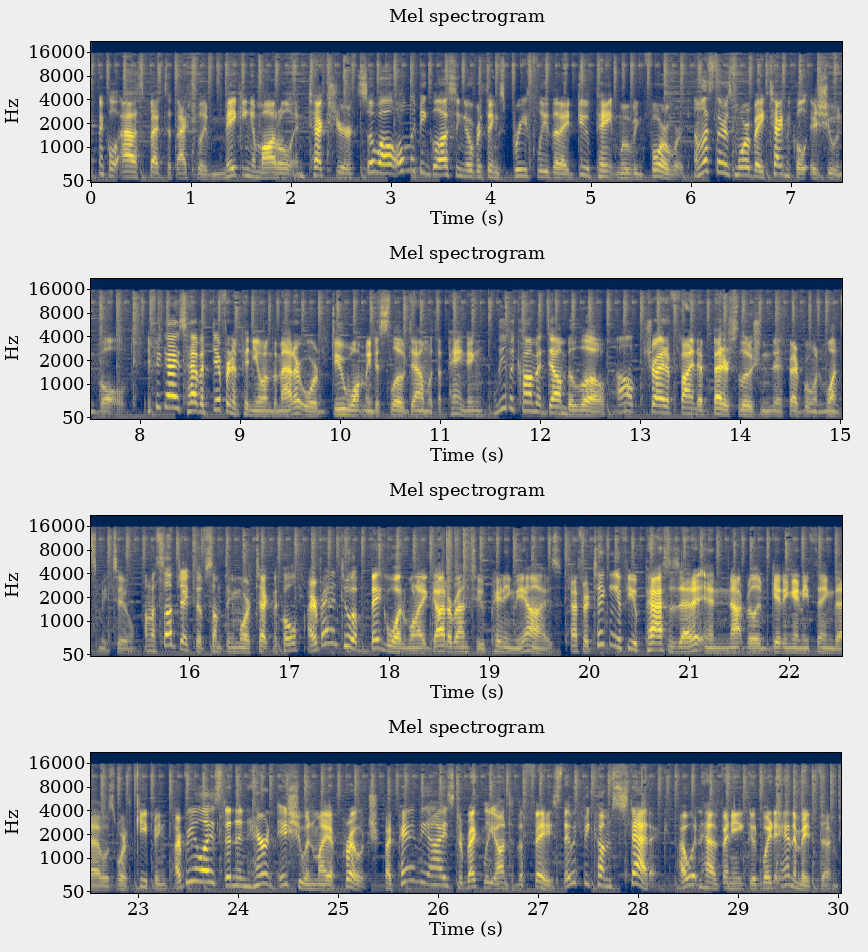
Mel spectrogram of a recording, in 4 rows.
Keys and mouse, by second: 0.0 ctrl+z, 0.1 click, 0.2 click, 0.5 f, 0.6 click, 1.0 click, 1.2 click, 1.4 click, 1.6 click, 1.7 click, 2.1 click, 2.3 middle click, 2.6 click, 2.7 x, 2.8 click, 3.2 click, 3.5 click, 3.6 click, 3.8 middle click, 4.1 f, 4.3 click, 4.4 f, 4.5 click, 4.8 click, 4.9 r, 5.1 middle click, 5.2 middle click, 6.0 middle click, 6.2 middle click, 7.5 x, 8.1-9.2 drag, 9.8 click, 12.2 f, 12.2 r, 13.2 click, 13.8 click, 14.3 click, 14.8 click, 15.1 click, 15.5 click, 15.8 r, 16.2 click, 18.2 click, 19.2 f, 19.6 click, 19.8-21.8 middle drag, 22.3-24.1 ctrl+z, 24.5 middle click, 25.3 middle click, 26.0-29.0 ctrl+z, 26.2 middle click, 29.0 middle click, 29.9 middle click.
